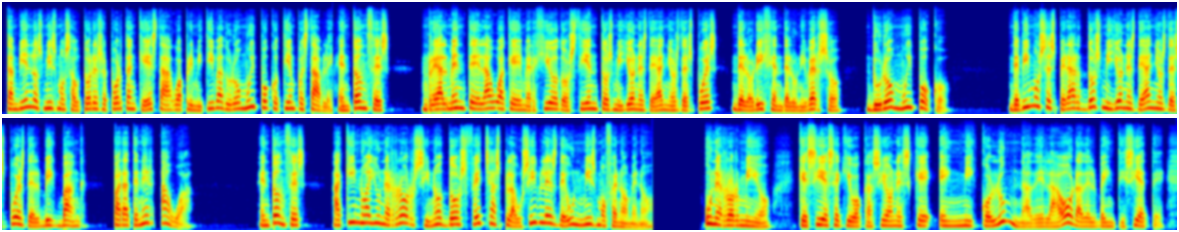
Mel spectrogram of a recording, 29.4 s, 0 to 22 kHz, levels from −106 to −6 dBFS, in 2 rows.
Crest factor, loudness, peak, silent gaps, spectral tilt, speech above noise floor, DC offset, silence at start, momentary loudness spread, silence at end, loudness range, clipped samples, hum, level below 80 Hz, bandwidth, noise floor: 18 dB; -20 LUFS; -2 dBFS; 22.82-23.42 s; -5 dB/octave; over 70 dB; under 0.1%; 0.05 s; 7 LU; 0.2 s; 2 LU; under 0.1%; none; -68 dBFS; 16 kHz; under -90 dBFS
